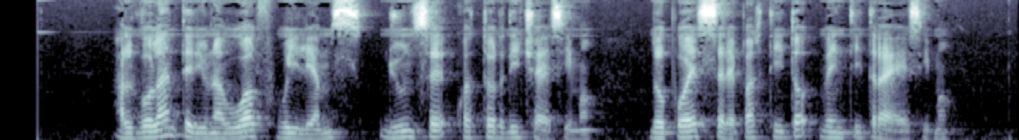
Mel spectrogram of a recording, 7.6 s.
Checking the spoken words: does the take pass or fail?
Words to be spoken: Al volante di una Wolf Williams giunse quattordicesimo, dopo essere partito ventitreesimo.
pass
